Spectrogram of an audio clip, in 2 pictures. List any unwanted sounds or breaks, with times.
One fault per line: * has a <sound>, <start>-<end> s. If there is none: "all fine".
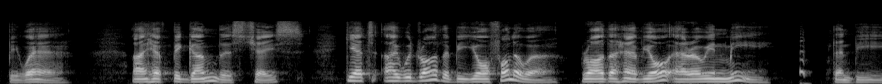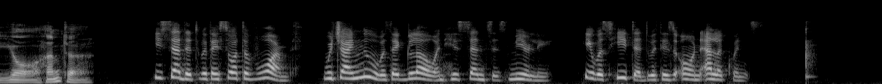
* has a laugh, 8.0-8.1 s
* has a thud, 16.9-17.0 s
